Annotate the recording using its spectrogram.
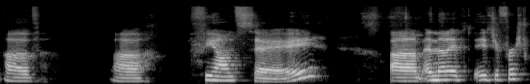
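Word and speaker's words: fiancé: word fianc so fiance it's a 2ds money has stress on the last syllable so in French they put the stress mark if it's the stress syllable of fiance I'm gonna lengthen on that last syllable I have the vowel e the vowel ah and then s sound and an a fiance if you don't say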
